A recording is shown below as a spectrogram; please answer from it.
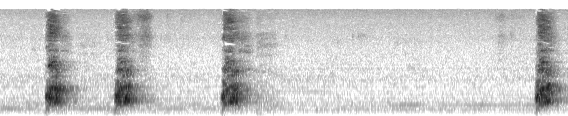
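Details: Indoors, Kobe the Shiba Inu barks at nothing: three quick sharp barks within two seconds, a three-second pause, then one more bark, over a low steady hum.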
